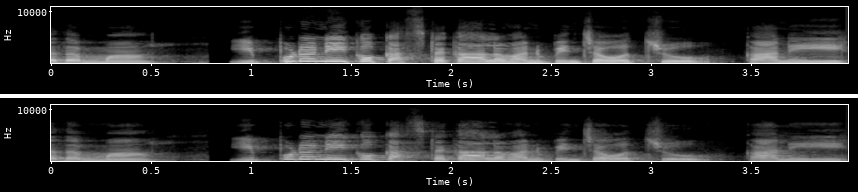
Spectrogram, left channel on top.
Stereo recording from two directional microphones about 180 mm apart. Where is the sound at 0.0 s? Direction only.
30° left (ahead or behind).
